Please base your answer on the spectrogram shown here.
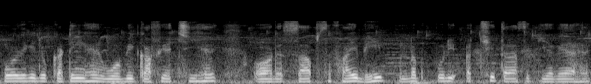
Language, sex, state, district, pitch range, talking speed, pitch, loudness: Hindi, male, Punjab, Kapurthala, 130-145 Hz, 220 wpm, 135 Hz, -16 LUFS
